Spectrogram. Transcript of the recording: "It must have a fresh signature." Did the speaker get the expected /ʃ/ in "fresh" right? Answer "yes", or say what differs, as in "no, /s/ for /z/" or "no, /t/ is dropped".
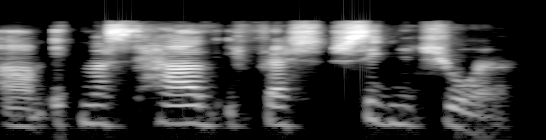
yes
